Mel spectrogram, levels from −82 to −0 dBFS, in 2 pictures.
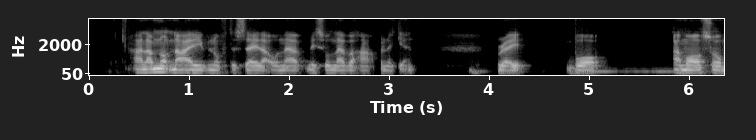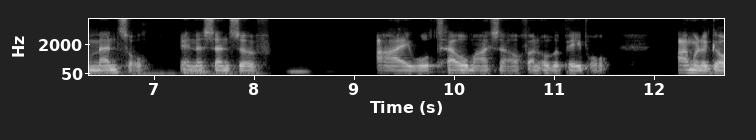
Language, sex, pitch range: English, male, 90-100 Hz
